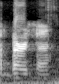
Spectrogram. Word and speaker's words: bursa: had ruptured one of the, I'm going to mispronounce this, was it bursa sacs, or do you know that? Yeah, bursa.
